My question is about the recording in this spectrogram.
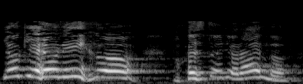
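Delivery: high, loud mock wife's outburst; exasperated wife. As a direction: cry it out shrilly like the wife who wants a child. Wife answers husband's logic.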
